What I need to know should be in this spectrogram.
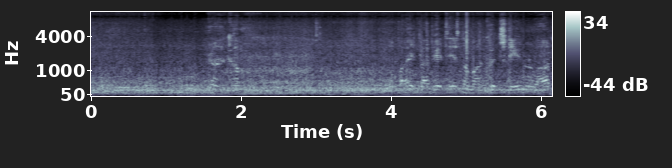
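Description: A heavy diesel truck engine rumbles, heard from inside the cab.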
